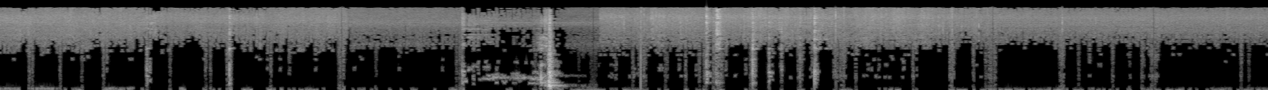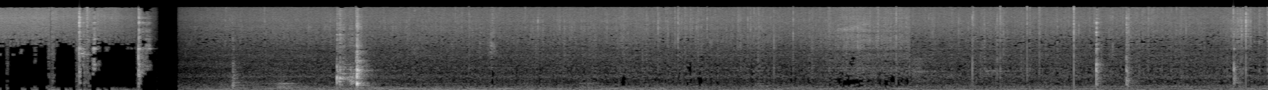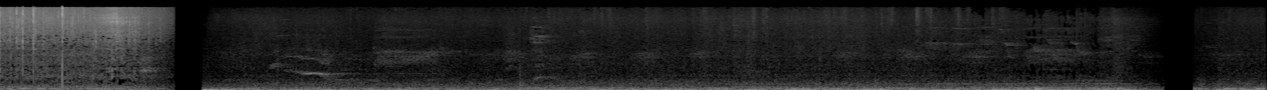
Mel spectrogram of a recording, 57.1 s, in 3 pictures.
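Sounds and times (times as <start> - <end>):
aubergine sizzling in a pan: 0.0 - 40.7
metal spoon scraping a pan: 6.9 - 12.7, 20.2 - 21.4, 24.1 - 24.7.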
